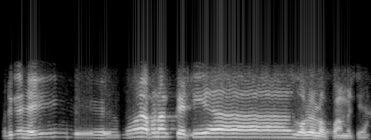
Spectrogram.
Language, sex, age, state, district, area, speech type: Assamese, male, 30-45, Assam, Lakhimpur, rural, conversation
